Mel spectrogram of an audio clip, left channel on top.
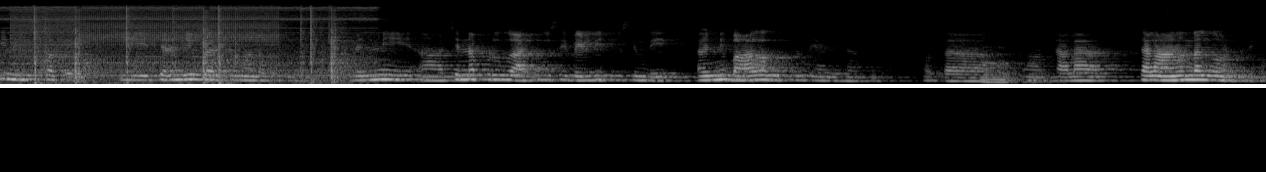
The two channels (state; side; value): silent; right; digital silence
